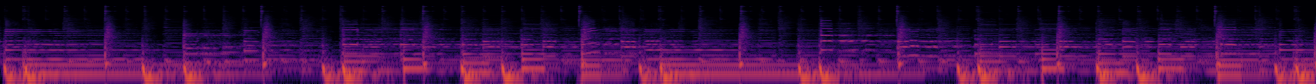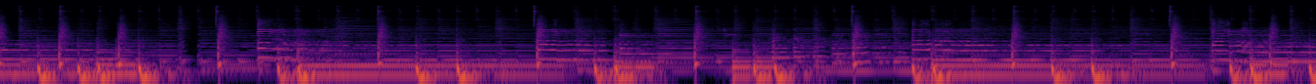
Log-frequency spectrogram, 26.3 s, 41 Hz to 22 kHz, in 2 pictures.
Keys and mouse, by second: 0.7 click, 1.6 shift+click, 2.3 e, 2.8-5.8 drag, 4.7-6.1 ctrl+drag, 5.8 ctrl+right click, 6.7 click, 7.7 ctrl+a, 10.5 shift+Return, 14.8 ctrl+space, 16.8 click, 19.4-22.2 drag, 25.4 shift+click, 26.1 e.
